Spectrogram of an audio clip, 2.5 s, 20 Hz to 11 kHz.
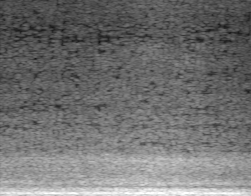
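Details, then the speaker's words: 1990 Volvo 240 wagon, manual, after replacing leaking fuel pressure regulator that caused misfire, poor idle and shaking, plus new spark plugs and air filter: steady even engine hum, running much smoother. "the fpr was leaking there and that's was causing the thing to shake and [ __ ] Dance all over the engine bay so now it's way smoother"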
